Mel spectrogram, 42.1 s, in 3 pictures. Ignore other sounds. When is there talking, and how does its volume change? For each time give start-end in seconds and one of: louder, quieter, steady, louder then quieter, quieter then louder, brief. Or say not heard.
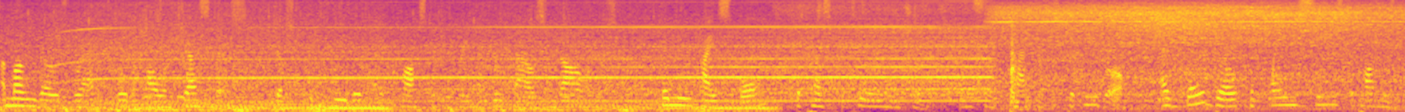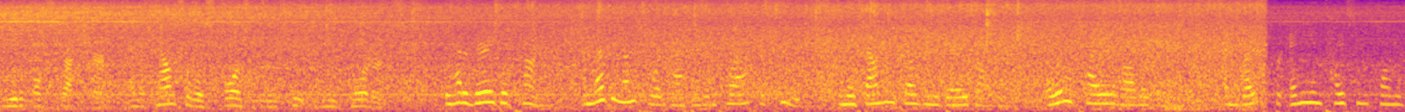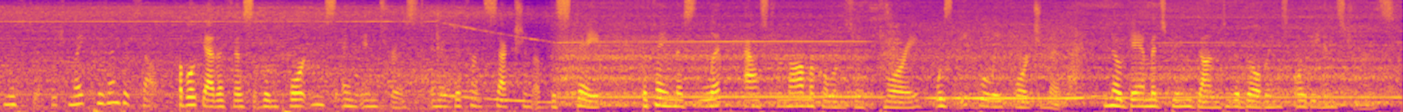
0.0-42.0 steady.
